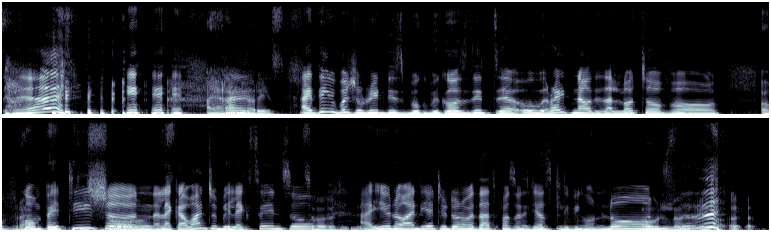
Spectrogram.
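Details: Adult male speaker in conversation; conversational speech.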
